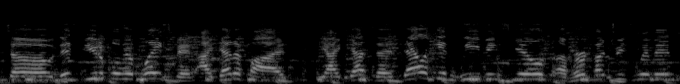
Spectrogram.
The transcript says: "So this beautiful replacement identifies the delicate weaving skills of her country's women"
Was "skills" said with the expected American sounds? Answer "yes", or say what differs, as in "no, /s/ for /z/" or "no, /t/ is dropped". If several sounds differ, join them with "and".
yes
